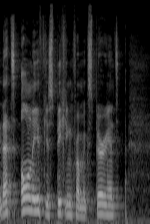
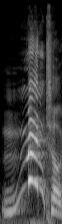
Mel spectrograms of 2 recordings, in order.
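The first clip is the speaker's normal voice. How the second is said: high, loud, laughing exclamation; loud laughing disbelief; laughing outburst; 12 dB louder, slower than usual. Real, not acted. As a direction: burst out with it in disbelief.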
